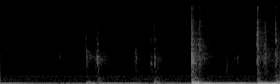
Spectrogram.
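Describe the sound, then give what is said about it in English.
Typing on a computer keyboard while parameter names are entered: a few irregular, crisp key clacks, scattered and moderately quiet, with no voices. “And first I'm just going to type these in and then we'll talk about them.”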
